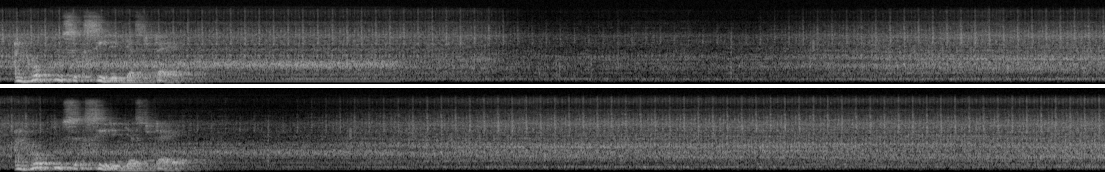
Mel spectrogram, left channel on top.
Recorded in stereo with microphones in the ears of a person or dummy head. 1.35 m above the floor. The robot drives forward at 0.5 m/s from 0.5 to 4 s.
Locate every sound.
0.1 s a man speaking: 50° left (ahead or behind), 1.0 m; by 1.9 s 35° left (ahead or behind), 1.5 m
